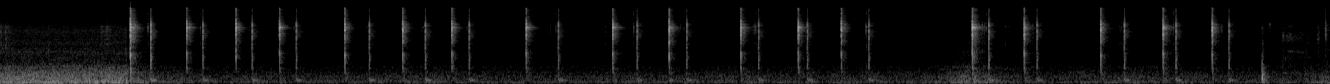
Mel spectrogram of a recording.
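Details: Mercedes M104 throttle actuator bench test, positive applied to the known-good core unit's clutch coil: crisp sharp clicks in quick irregular bursts in a quiet room; coil pulls in properly, unlike customer unit's bad coil.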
